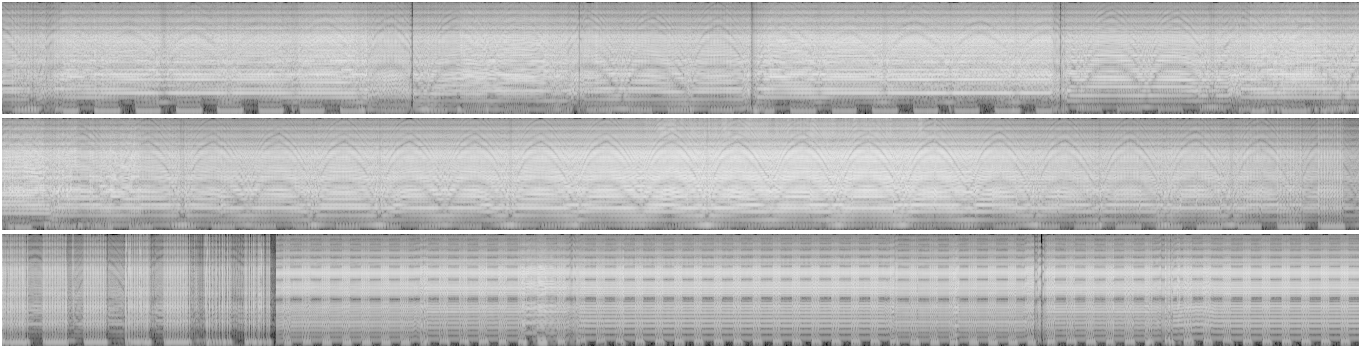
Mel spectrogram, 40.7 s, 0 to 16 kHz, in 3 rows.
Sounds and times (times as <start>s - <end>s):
Effects unit: 0.0s - 40.7s.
